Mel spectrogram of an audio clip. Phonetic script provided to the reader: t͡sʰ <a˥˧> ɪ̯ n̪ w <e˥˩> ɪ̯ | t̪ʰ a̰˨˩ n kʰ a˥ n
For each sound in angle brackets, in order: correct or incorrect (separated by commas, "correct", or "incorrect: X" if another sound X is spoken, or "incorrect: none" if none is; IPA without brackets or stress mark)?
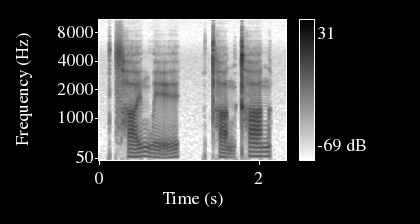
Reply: incorrect: a˧˥, incorrect: ḛ˨˩˦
